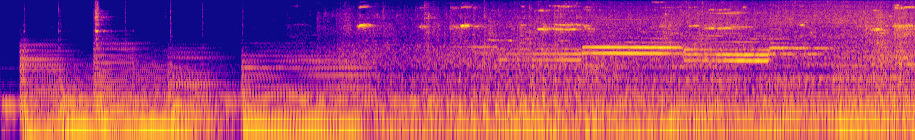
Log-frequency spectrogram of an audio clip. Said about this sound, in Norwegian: Ved roklubben hadde en kranbil fra Falken rygga ned på den steinsatte kaikanten. En stram vaier forsvant i dypet. Vinsjmotoren hylte anstrengt, og vaieren dirra.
